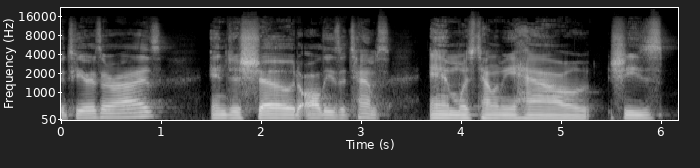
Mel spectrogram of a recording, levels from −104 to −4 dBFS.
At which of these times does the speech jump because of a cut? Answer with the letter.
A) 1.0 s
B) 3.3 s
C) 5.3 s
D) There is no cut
B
